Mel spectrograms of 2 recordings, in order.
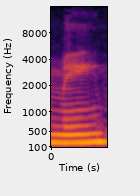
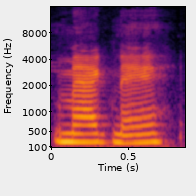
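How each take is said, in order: First: The g sound is silent in the name. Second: The g sound is pronounced in the name. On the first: The speaker calls it right. "instead of Maine" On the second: The speaker calls it wrong. "how many people say Magne instead of Maine"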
